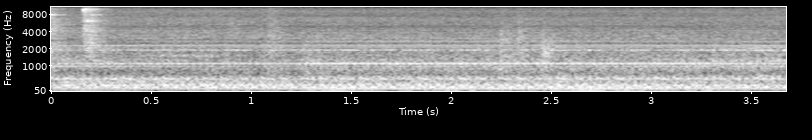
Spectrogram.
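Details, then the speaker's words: Coleman forced-air furnace after pressure switch replacement: quiet, steady low hum when turned on, then the unit shuts off; owner suspects the switch wires need to be in a certain position; not working. "okay I think it's not working at I turned on the heater you can hear it like humming"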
